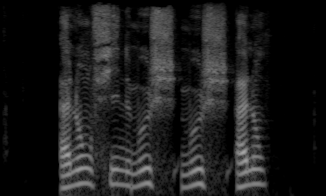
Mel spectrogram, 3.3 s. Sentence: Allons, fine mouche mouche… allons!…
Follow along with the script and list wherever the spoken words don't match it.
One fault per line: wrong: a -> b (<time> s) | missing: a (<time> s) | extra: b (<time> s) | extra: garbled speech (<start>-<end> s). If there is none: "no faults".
no faults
